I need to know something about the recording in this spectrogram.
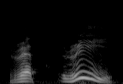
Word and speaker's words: referee: look at this word how do you pronounce this we pronounce this as referee it is referee so the last syllable it is the one that will be head louder comparing to the other and so we call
